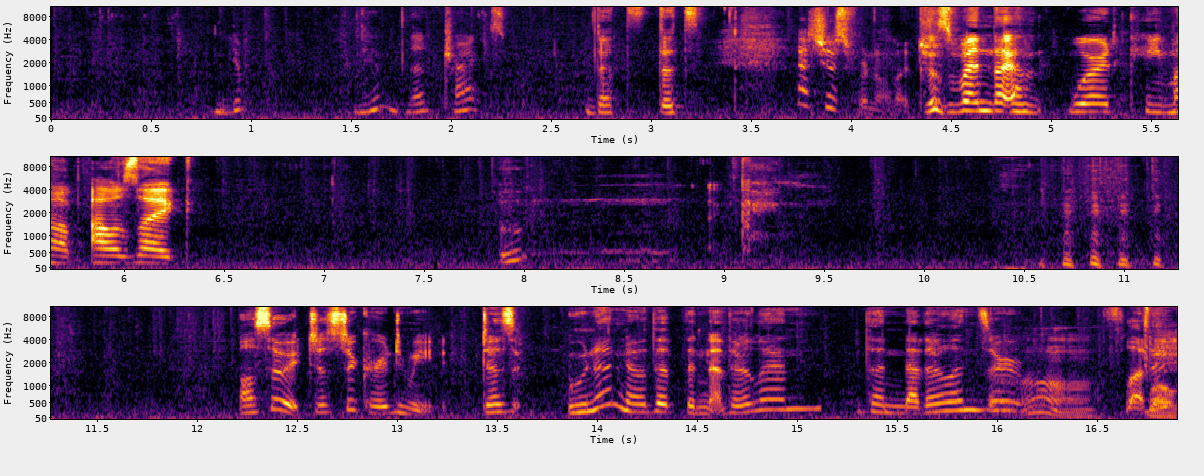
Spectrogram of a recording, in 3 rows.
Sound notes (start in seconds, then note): 6.3 strained noise; 10.0 chuckles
